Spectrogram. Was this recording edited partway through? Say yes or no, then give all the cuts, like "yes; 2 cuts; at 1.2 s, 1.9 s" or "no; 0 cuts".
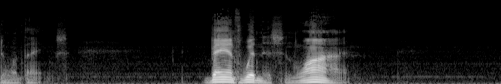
yes; 1 cut; at 2.4 s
